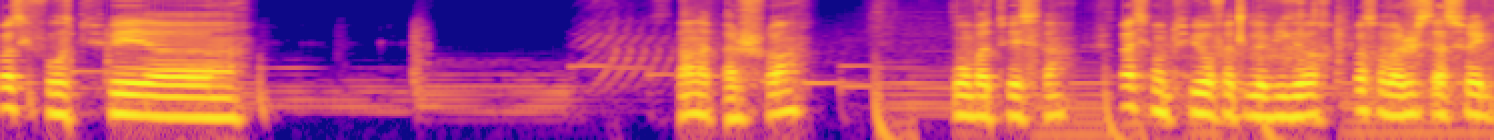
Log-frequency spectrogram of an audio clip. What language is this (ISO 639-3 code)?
fra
